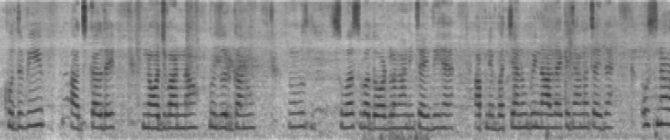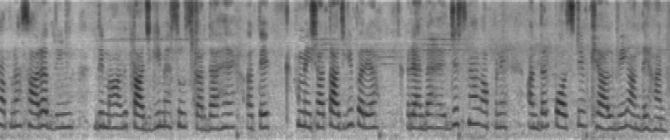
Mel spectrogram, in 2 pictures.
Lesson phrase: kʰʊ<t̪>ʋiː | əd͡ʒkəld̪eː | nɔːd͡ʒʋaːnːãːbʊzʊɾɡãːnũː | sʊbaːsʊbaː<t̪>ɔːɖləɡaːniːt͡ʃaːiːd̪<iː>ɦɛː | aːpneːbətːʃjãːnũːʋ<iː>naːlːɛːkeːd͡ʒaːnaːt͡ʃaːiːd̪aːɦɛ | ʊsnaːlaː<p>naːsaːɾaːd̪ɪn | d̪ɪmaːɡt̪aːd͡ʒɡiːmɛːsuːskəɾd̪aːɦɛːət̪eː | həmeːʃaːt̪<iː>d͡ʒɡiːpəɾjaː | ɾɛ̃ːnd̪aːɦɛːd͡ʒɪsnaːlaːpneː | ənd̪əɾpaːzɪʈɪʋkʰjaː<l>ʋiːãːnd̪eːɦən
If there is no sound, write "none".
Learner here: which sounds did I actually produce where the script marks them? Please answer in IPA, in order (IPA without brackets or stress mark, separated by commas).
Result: d̪, d̪, iː, iː, p, aː, l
